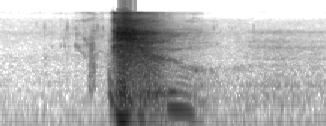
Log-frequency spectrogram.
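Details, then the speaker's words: Female with a tickly nose after a long build-up of repeated sneezes: a short in-breath, then one loud, explosive sneeze; an ordinary sneeze. "Bless me. That was big. Oh god. Oh, that felt so good."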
